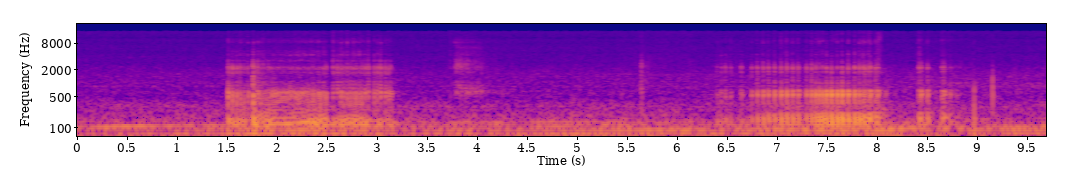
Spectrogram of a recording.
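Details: Snoring during sleep: two longer rumbling, fluttering breaths with low room noise between.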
